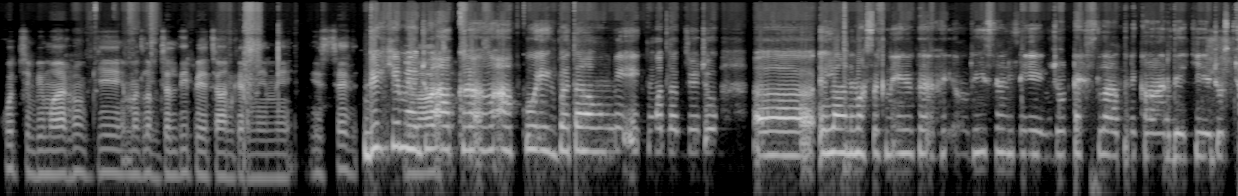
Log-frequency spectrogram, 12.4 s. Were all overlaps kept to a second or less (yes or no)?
yes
